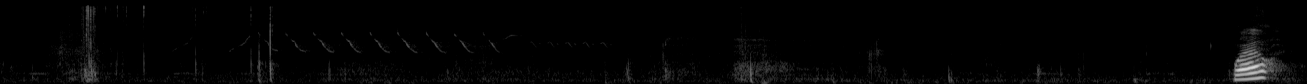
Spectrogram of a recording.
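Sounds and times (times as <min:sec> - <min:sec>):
songbird whistles and trill: 0:01.7 - 0:06.2.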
